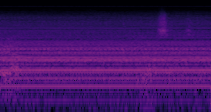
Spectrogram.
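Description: Steady electrical mains hum, an even buzz made of many stacked tones that holds at one level throughout.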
